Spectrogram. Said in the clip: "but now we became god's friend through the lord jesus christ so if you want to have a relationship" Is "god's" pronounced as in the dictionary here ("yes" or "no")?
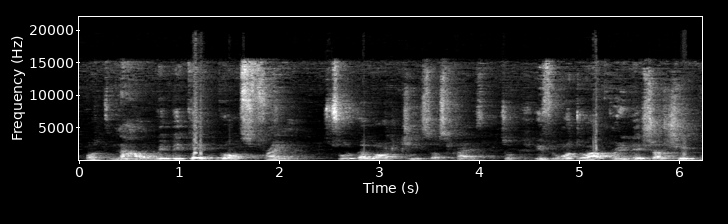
no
